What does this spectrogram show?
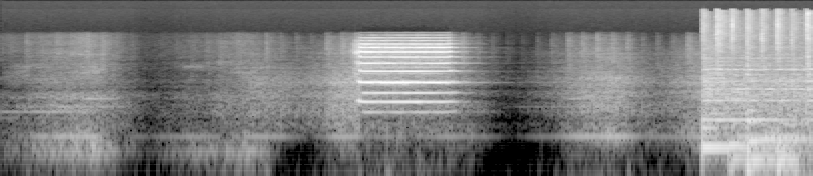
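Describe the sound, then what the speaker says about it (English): At a station in Sri Lanka, a train bound for Badulla sounds a loud, sustained horn, then a second harsh blast after rumbling pauses, with no voices. "Our train bound for Badulla is waiting already"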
